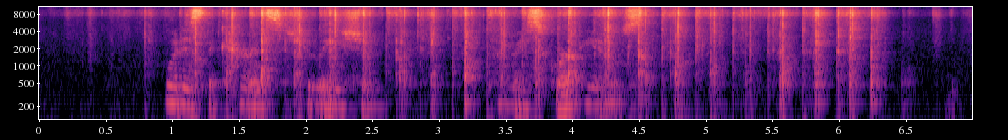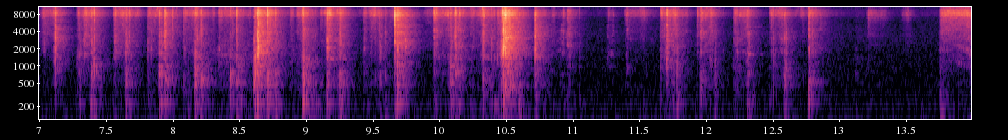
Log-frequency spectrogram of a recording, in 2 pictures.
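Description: Playing cards riffle and slap as they are shuffled by hand.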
